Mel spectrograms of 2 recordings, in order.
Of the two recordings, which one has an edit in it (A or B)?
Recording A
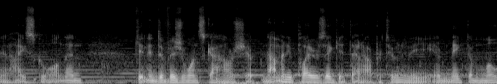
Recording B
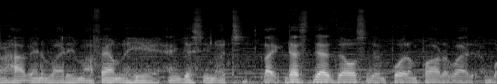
A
